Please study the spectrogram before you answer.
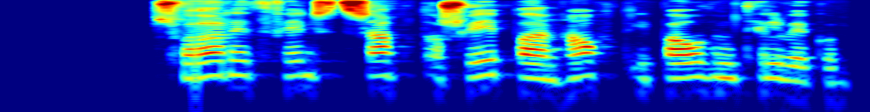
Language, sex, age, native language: Icelandic, female, 40-49, Icelandic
